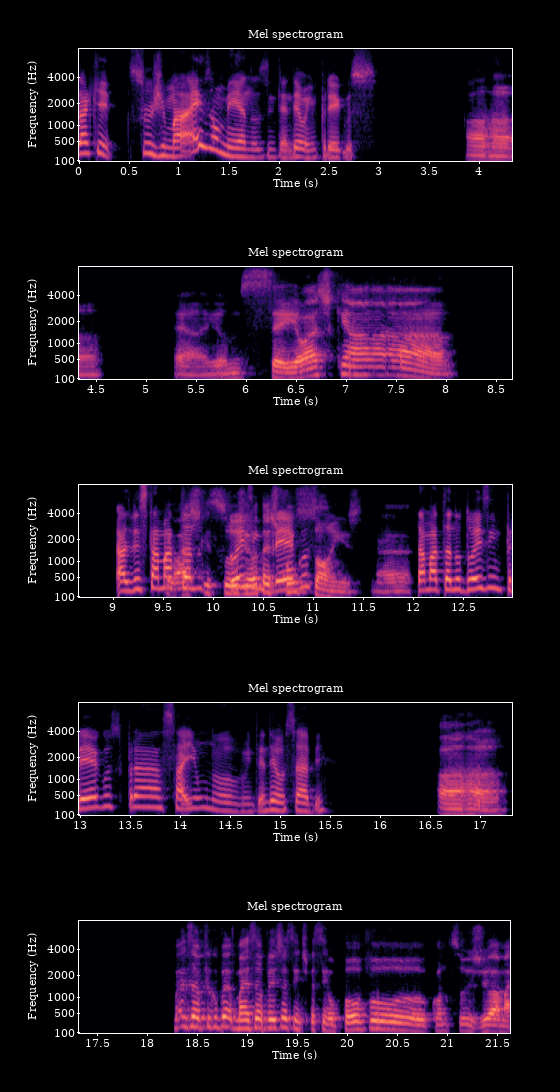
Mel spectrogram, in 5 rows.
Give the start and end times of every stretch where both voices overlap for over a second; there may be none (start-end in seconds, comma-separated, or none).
9.5-11.2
